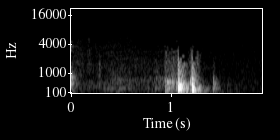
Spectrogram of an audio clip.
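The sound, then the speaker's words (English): A wooden chair is set down with two quick, fairly loud knocks, then a lighter tap as it settles, with quiet background noise before and silence after. “put that chair down!”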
